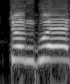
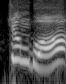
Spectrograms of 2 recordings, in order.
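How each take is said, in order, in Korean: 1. 'tting-gyu' 소리로 발음해요. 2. 'zhong-guo' 소리로 발음해요. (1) "육백 년 전에 어떻게 했냐? 띵규 이렇게 했단 말이에요" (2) "지금 중국 사람들이 이걸 어떻게 하면 중국 이렇게 이야기하고 있어요"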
